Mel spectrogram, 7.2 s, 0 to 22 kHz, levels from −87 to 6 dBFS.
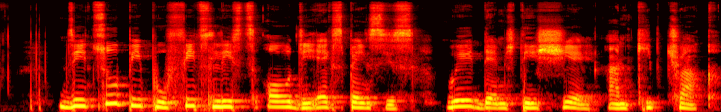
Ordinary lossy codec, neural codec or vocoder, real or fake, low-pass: none; none; real; none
